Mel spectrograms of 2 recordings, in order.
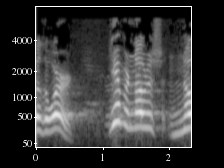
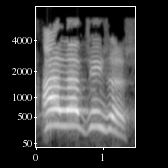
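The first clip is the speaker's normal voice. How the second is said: a slow, louder call of I love Jesus; shouted praise; 7 semitones higher, 9 dB louder, slower than usual. Retold or imitated. Congregation shouting praise before the service, slow and loud. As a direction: call it out to the room. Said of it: "we used to shout before the service".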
